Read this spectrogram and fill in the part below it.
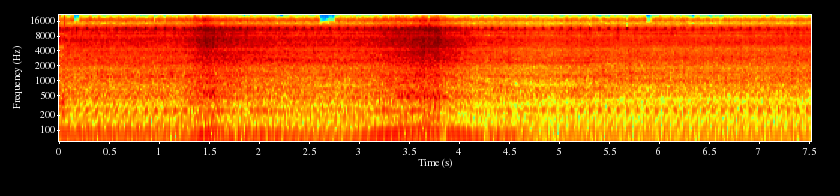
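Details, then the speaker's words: Air-cooled VW Type 3 notchback engine with Pertronix electronic ignition, after the car quit on the freeway and was worked on, holds a low even idle chug with brief swells in revs before settling; runs clean and healthy. "It sounds so darn good right where it is. I just thought I'd go put it under a load."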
